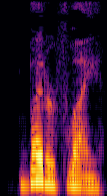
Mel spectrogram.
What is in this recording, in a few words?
"Butterfly", English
